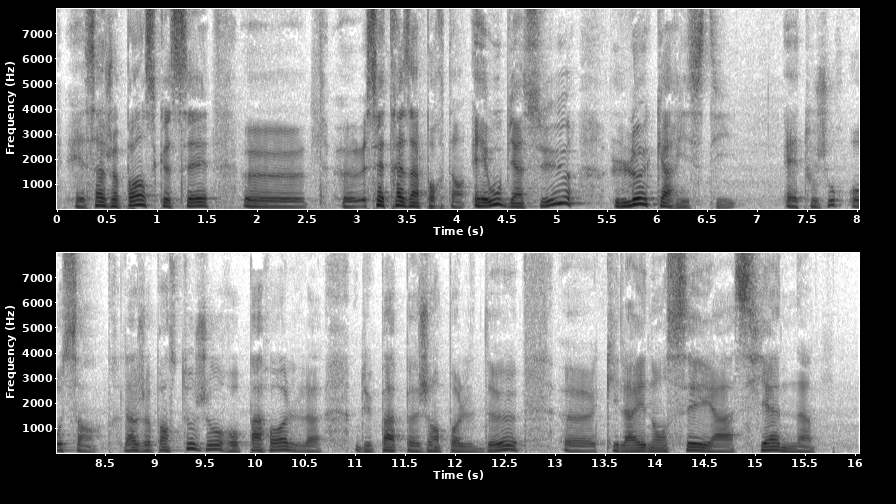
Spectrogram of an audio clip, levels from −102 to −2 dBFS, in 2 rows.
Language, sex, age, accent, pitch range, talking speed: French, male, 60-79, French, 100-135 Hz, 130 wpm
